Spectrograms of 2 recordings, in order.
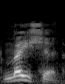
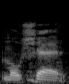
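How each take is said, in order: First: The name has a non-Sephardic pronunciation. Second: The name has a Sephardic pronunciation. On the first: The speaker calls it right. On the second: The speaker calls it wrong.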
